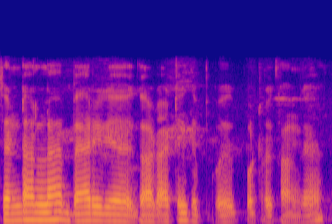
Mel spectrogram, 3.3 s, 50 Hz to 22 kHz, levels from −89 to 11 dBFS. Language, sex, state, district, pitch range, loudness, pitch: Tamil, male, Tamil Nadu, Kanyakumari, 120-135 Hz, -18 LUFS, 125 Hz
